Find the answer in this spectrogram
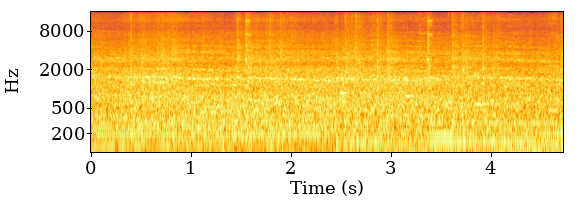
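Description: MBTA commuter rail train passing close by at a grade crossing: a steady rolling rumble of bilevel coaches, with a few sharp wheel clacks over the rail joints and a faint thin wheel squeal.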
